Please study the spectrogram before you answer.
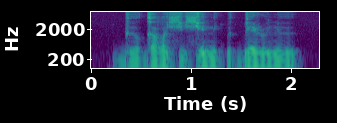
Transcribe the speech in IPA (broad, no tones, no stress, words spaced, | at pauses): ɡ͡bʉʊ̯ ɡɜlˠəçiçe nik͡pʉɡ͡be ɭʉnʉ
